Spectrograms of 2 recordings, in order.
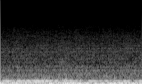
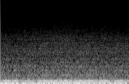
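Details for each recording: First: V8 truck after a cam swap, tuned with HP Tuners. In gear the lumpy idle wobbles as timing swings into the negatives, while park and neutral hold a steady 25 degrees near 800 rpm. Rough idle from torque-management spark retard. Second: Cammed V8 truck after HP Tuners idle tuning: idling in reverse with the computer targeting 800 rpm, timing holding 25 degrees; deep lumpy rumble, steady without stumbling or hunting.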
